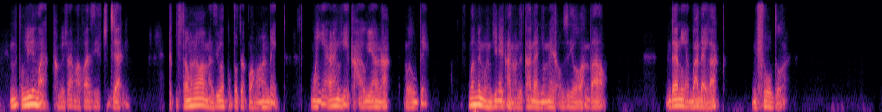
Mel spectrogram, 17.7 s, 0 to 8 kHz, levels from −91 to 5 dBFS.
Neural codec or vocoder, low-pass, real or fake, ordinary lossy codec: codec, 16 kHz, 0.5 kbps, FreqCodec, larger model; 7.2 kHz; fake; Opus, 32 kbps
